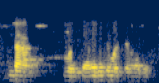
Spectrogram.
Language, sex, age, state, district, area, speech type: Bengali, male, 45-60, West Bengal, Purba Bardhaman, urban, conversation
